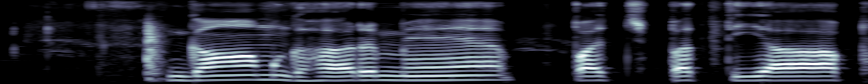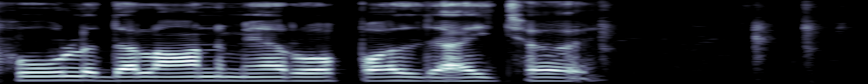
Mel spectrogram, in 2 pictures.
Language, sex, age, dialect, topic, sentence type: Maithili, male, 60-100, Bajjika, agriculture, statement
